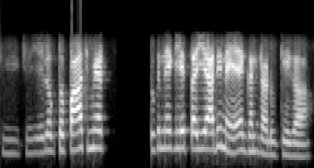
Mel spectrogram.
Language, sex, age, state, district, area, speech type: Urdu, female, 30-45, Bihar, Darbhanga, rural, conversation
